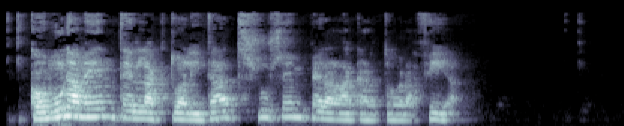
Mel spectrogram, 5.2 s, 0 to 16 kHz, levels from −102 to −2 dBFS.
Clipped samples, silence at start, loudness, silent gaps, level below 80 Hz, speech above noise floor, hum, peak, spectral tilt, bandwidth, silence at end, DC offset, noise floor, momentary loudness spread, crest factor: under 0.1%; 0.15 s; -20 LUFS; none; -62 dBFS; over 70 dB; none; 0 dBFS; -6 dB/octave; 11.5 kHz; 1.4 s; under 0.1%; under -90 dBFS; 16 LU; 20 dB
